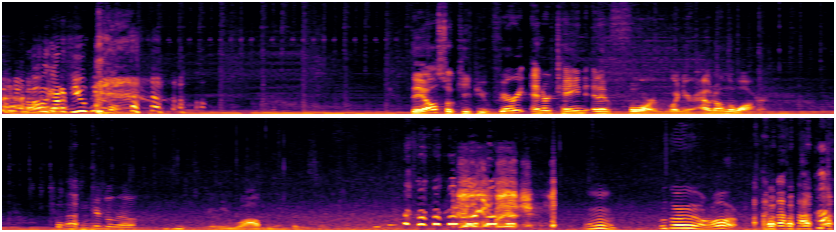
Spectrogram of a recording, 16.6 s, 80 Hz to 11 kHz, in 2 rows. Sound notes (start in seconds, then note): 0.0 laughing group; 8.8 chatter; 12.0 woman laughing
